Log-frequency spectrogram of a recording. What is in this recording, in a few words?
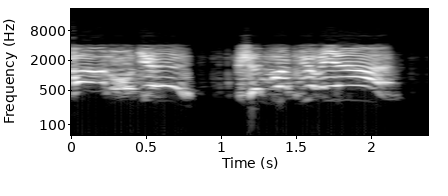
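searchlite, mood medium, French; War Thunder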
